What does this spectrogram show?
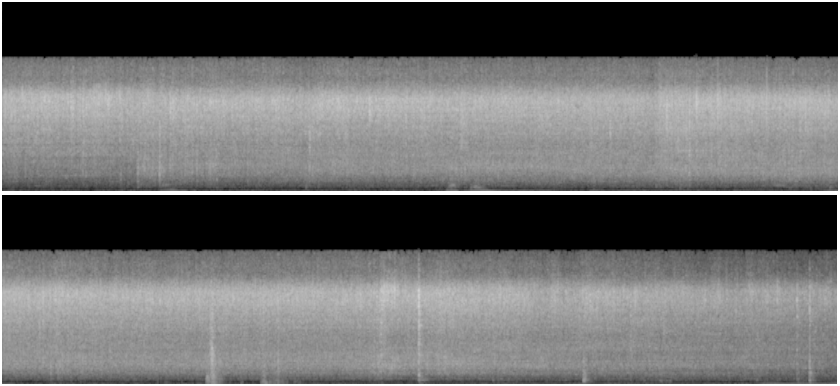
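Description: Shrimp and oyster mushrooms sizzling steadily in a frying pan with oil and cream. A spatula stirs them, knocking against the pan a few times in the second half.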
